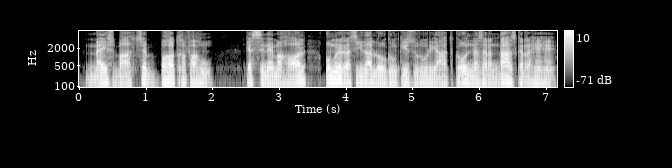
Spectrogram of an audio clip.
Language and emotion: Urdu, angry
